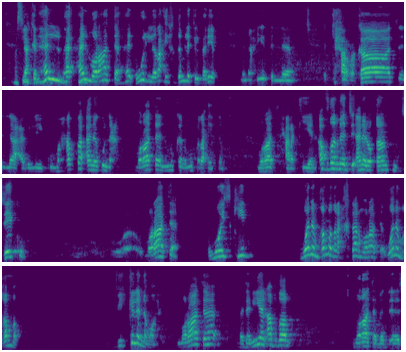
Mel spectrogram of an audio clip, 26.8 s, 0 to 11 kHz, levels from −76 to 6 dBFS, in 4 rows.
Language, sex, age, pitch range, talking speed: Arabic, male, 30-49, 180-275 Hz, 110 wpm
